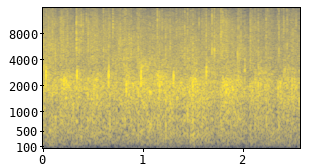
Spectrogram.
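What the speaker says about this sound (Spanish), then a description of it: "Dale un fuerte aplauso a Dios." A church congregation applauds, a dense, even wash of many hands clapping that holds steady and fairly distant throughout, with no voices rising above it.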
